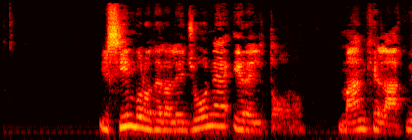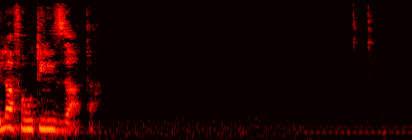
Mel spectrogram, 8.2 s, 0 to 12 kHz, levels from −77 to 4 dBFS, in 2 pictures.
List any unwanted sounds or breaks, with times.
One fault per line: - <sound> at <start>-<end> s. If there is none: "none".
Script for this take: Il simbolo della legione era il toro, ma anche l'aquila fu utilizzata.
none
